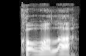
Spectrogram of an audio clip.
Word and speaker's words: Kovala: The stress is on the last syllable. – Kovala.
